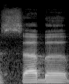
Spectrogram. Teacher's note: سب با پہ قلقلہ ہے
